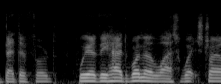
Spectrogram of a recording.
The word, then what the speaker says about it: Bideford: the county seat of a town which he pronounces as bideford it's named after the english town which by the way is pronounced biddeford where they had one of the last witch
